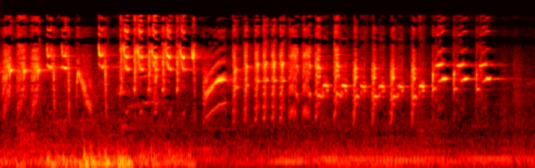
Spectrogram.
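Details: Red siskin singing at length: a dense, fast twittering run of high, bright chirps and trills, with rapid repeated notes, short rising slurs and buzzy bursts that continue almost without pause, over a faint low background rumble.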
